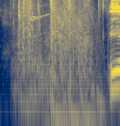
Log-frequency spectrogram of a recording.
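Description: Film soundtrack from an action scene: a noisy, rustling sound-effects bed with a low rumble that builds, after a brief dropout at the start. A man's voice breaks in near the end.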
